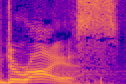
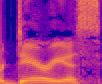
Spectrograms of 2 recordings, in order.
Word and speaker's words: Darius: So these governors and satraps thronged before the king and said thus to him, King Darius, or Darius, if you want to pronounce it incorrectly, live forever.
